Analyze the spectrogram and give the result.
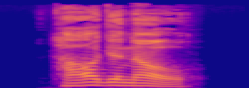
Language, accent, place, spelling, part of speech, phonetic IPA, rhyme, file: German, Germany, Berlin, haargenau, adjective, [haːɐ̯ɡəˈnaʊ̯], -aʊ̯, De-haargenau.ogg
- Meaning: 1. meticulous 2. very exact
